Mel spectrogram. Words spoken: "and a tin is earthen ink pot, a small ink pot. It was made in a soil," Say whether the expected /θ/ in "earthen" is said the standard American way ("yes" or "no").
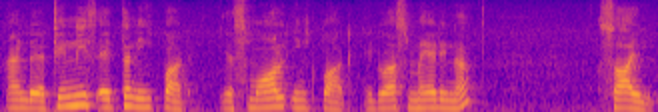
no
